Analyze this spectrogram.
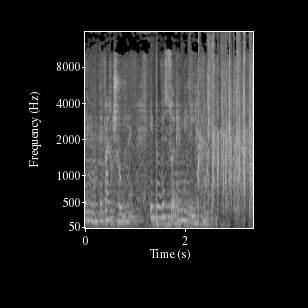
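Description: A woman sings loudly through a microphone in a large echoing room.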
